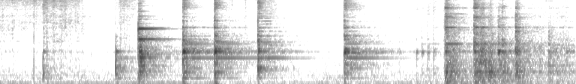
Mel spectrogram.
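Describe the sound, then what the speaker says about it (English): Metal frying pan clinking and clattering onto a stovetop in a home kitchen, a series of sharp, close metallic knocks and rings spread unevenly across a few seconds, with no talking. "Put the pan back."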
